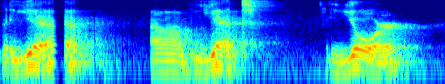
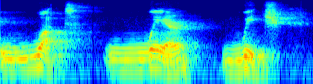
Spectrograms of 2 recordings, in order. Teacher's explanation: in the production of glides or semi-vowels, I would say that in general, both are voiced, okay? When we say, for example, ye, as in yeah, yet, your, or when we say what, where, which, there is vibration of the vocal folds, so they are voiced, okay?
